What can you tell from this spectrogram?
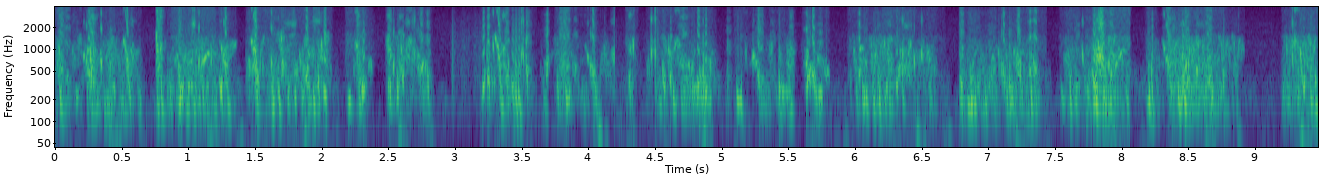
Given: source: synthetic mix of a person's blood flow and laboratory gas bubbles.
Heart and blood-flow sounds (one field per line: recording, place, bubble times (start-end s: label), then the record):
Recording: Doppler ultrasound of blood flow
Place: subclavian vein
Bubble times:
0.00-0.66 s: bubbles
0.76-1.36 s: bubbles
1.42-2.10 s: bubbles
2.17-2.41 s: bubbles
2.47-2.84 s: bubbles
3.18-4.20 s: bubbles
4.27-4.38 s: bubbles
4.42-4.96 s: bubbles
5.08-5.57 s: bubbles
5.59-5.82 s: bubbles
5.94-6.69 s: bubbles
6.78-7.44 s: bubbles
7.53-8.07 s: bubbles
8.17-8.93 s: bubbles
9.20-9.48 s: bubbles
From the record:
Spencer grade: 4 (maximum detectable bubble signal sounding continuously throughout systole and diastole of every cardiac period, and overriding the amplitude of the normal cardiac signals)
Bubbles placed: anywhere in the cardiac cycle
